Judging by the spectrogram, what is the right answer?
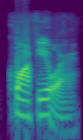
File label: "coiffure", American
